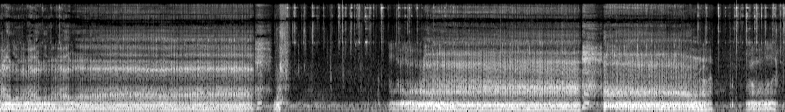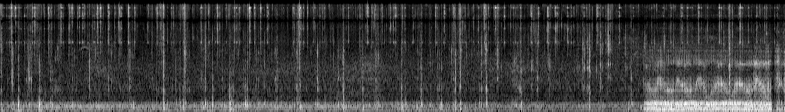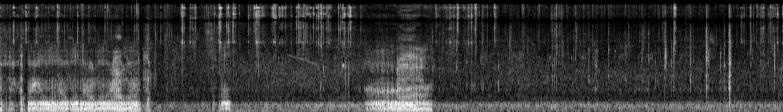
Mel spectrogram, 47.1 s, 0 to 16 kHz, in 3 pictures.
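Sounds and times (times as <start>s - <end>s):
dog growling: 0.0s - 5.9s, 7.6s - 18.0s, 25.2s - 34.7s, 35.5s - 36.2s, 37.4s - 41.1s.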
